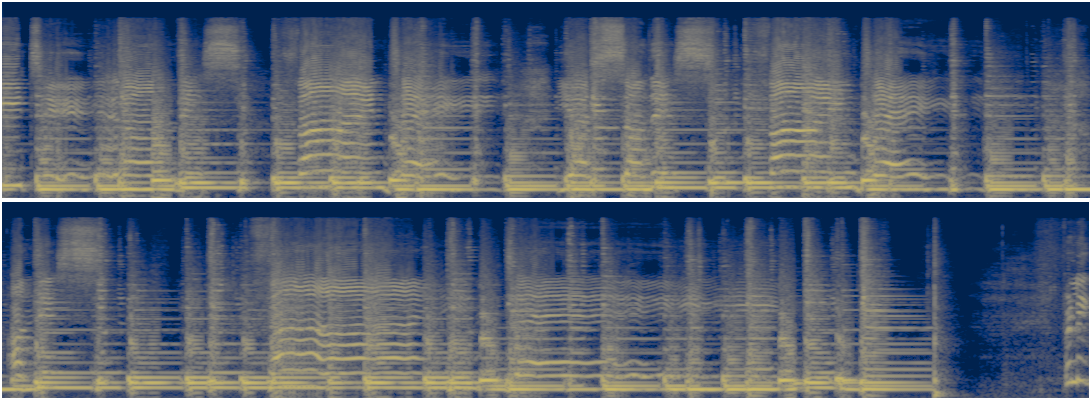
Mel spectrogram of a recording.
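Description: Ukulele strummed in a steady folk-blues rhythm. The playing stops shortly before the end.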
